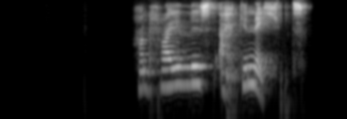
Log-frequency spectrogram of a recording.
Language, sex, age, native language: Icelandic, female, 7, Icelandic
